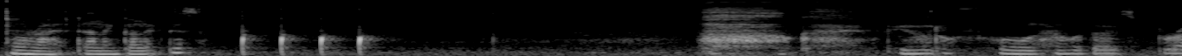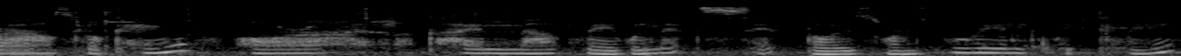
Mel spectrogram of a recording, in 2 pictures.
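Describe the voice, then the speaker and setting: A woman doing a whispered ASMR roleplay as a fussy, pampering mother who calls her child darling and scolds her gently. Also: on the high side, gravelly, heavy background noise. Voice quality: soft whisper. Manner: doting yet scolding, lingering and drawn-out.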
